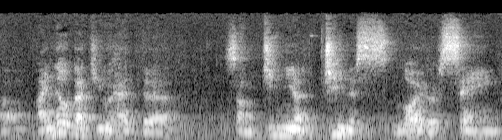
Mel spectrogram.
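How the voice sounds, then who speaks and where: A man with a non-native accent talks at a very slow pace with a medium pitch and ordinary pitch variation, amid noticeable background noise and audible room echo. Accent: non-native, self-described as awful. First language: French. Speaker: tax consultant. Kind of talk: lecture. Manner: halting.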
